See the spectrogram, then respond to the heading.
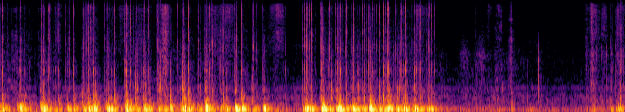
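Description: Fast fingerpad tapping with both hands on the cover of a closed yellow glossy paperback of Othello lying flat on a table. It makes a dense, irregular patter of soft, dull low thuds with a brief dip around four seconds. The tapping stops at about six and a half seconds, leaving near silence with only a few faint taps at the end.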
